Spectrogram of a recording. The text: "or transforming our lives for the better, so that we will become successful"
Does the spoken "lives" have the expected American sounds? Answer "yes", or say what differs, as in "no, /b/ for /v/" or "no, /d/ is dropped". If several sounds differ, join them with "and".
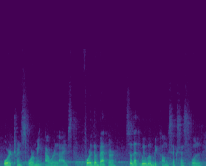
no, /s/ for /z/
